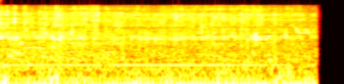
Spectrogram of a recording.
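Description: Liquid poured from a plastic bottle into pool water, a steady trickle splashing onto the surface, with a steady low hum underneath.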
